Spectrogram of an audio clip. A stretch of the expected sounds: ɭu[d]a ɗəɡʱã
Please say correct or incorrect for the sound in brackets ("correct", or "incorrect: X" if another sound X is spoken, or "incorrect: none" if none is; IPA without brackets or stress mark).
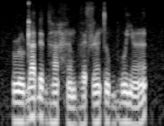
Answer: incorrect: ɖ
